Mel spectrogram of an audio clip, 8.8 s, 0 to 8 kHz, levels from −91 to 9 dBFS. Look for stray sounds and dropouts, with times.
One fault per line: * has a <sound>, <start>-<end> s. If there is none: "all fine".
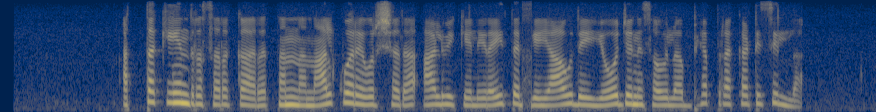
* has a dropout, 5.2-5.3 s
